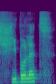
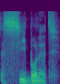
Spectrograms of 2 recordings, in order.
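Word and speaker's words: שיבולת: asked them to pronounce Sheibbolet, and the Ephraites couldn't pronounce that and pronounced instead Cibolet because they could not pronounce the correct shin in Hebrew and Sheiblet.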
